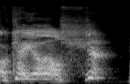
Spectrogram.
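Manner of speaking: very loud, very high, shrill rough screaming. Asking about boot camp, imagining the bus driver: imitating a screaming bus driver. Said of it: "screaming at you, like the bus driver over the mic".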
